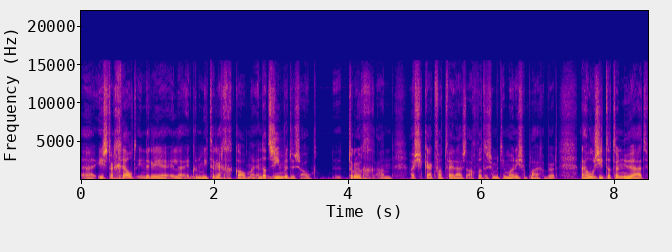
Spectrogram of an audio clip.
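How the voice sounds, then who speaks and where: Talking at a fairly quick pace, a man uses a normal speaking voice pitched fairly high, with ordinary pitch variation. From Amsterdam, Netherlands. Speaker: podcast host. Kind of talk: casual chat.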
